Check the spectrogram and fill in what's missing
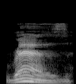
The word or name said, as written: razz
